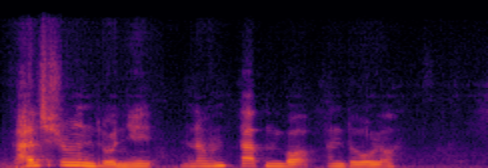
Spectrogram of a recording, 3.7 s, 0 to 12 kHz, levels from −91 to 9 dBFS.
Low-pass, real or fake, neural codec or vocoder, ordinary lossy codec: 10.8 kHz; fake; codec, 16 kHz in and 24 kHz out, 0.6 kbps, FocalCodec, streaming, 2048 codes; AAC, 64 kbps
